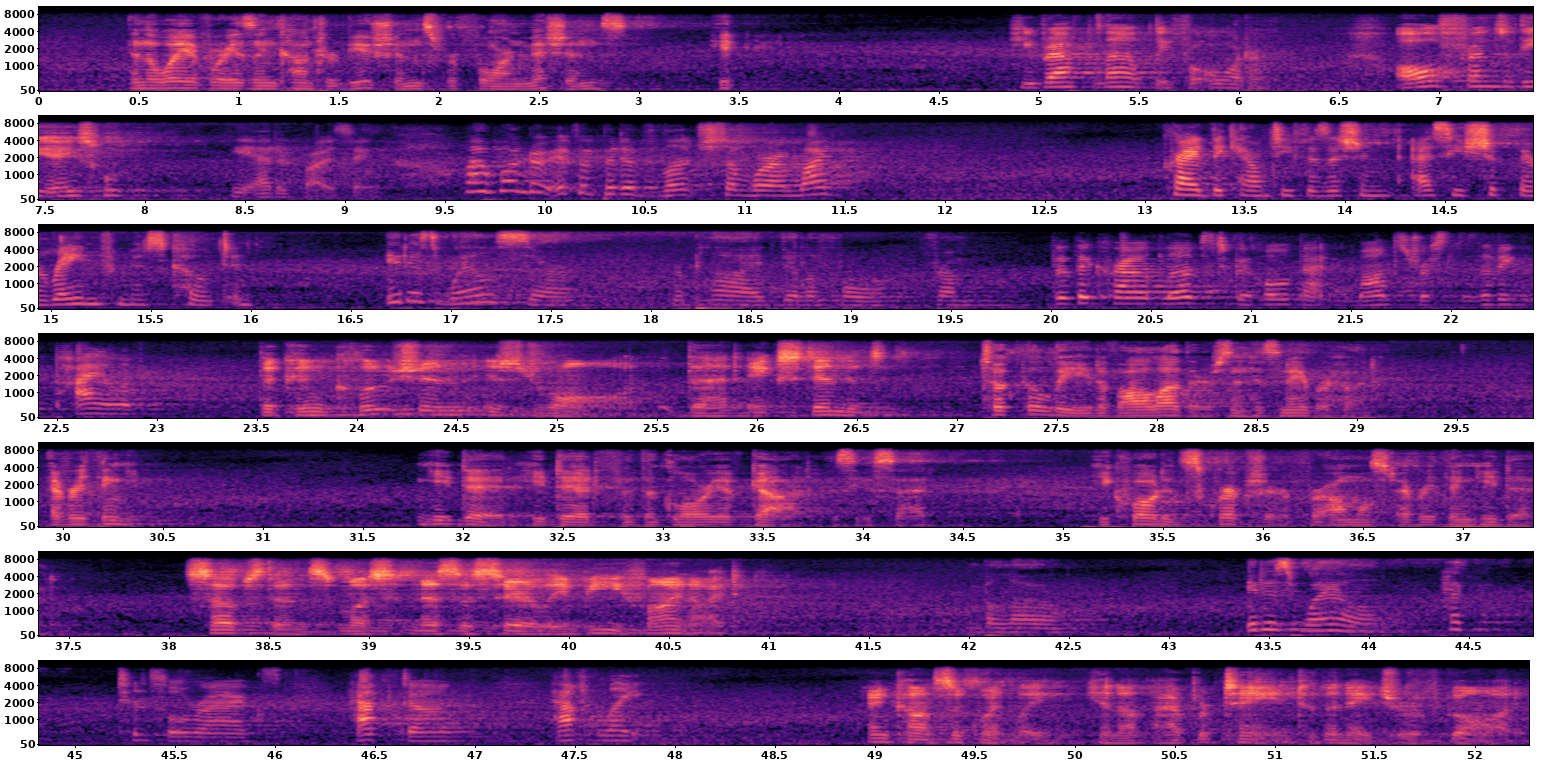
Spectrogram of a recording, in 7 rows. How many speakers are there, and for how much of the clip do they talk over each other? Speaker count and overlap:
7, no overlap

